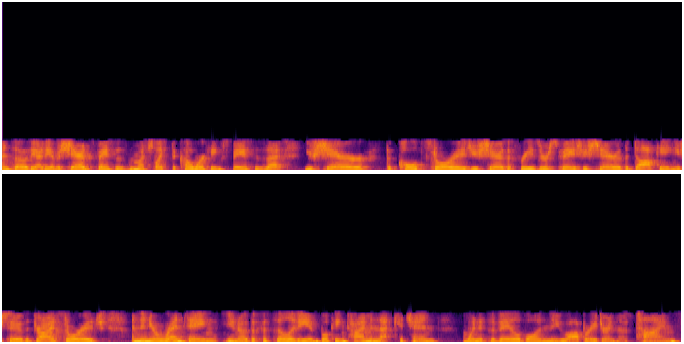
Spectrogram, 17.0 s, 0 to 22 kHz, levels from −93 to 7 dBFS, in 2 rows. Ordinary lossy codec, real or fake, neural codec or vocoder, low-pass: AAC, 16 kbps; real; none; 7.2 kHz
